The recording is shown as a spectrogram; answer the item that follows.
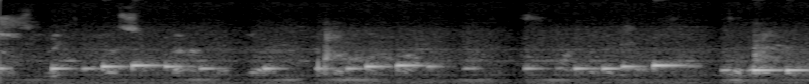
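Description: Marimba played softly with mallets: a run of short single notes, several a second, in phrases broken by brief pauses.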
